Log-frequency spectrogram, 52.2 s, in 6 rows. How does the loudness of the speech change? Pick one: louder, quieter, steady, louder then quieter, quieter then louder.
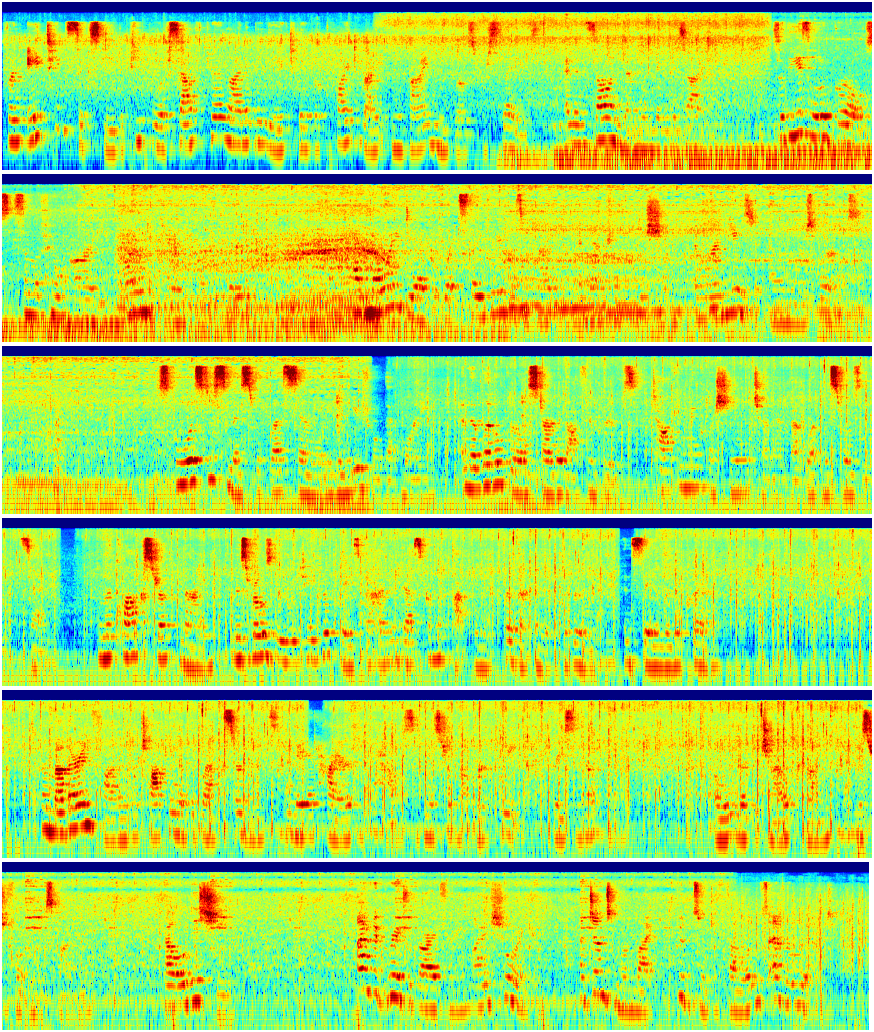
steady.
